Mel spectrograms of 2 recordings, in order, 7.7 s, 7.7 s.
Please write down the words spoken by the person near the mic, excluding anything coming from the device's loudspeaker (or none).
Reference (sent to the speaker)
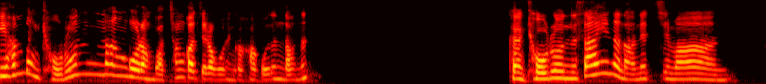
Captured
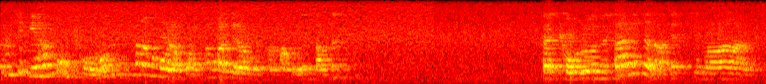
none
